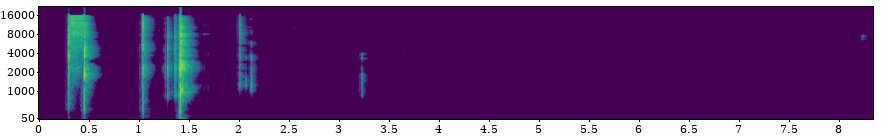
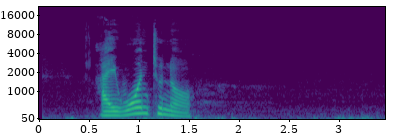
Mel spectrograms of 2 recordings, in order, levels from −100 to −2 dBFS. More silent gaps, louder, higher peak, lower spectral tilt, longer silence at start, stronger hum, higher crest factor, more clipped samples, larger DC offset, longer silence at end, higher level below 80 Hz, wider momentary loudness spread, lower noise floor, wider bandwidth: neither; first, -17 LUFS vs -39 LUFS; first, 0 dBFS vs -24 dBFS; second, 3.5 dB/octave vs -7.5 dB/octave; about the same, 0.3 s vs 0.3 s; neither; first, 28 dB vs 20 dB; neither; neither; first, 6.8 s vs 0.2 s; about the same, -70 dBFS vs -66 dBFS; about the same, 10 LU vs 8 LU; first, under -90 dBFS vs -76 dBFS; first, 16 kHz vs 14.5 kHz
